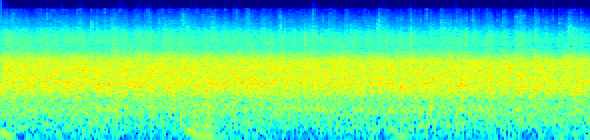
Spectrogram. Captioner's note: applause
